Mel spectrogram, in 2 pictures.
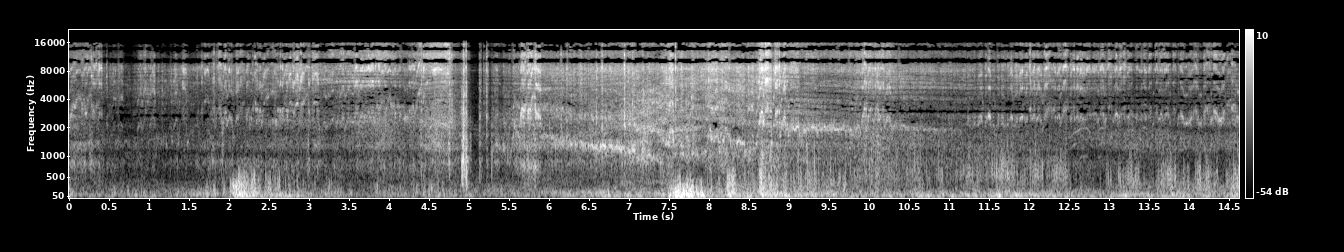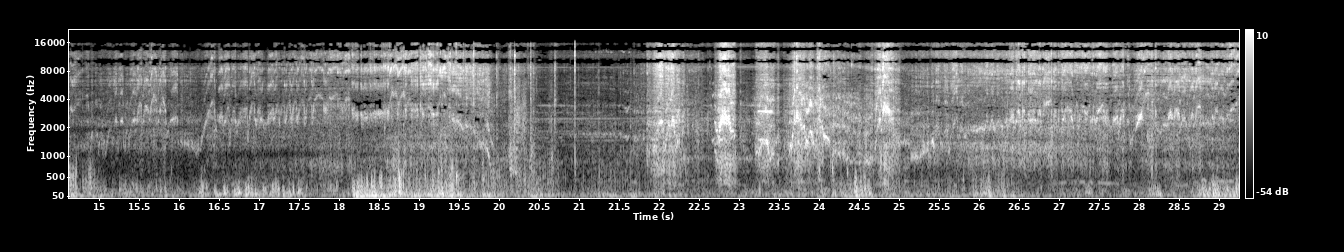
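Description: Electric motor of a SkyRC SR5 1/4-scale RC dirt bike whining, its pitch rising and falling as the bike speeds up and slows down. A few dull low rumbles come and go, the loudest about a quarter of the way in.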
